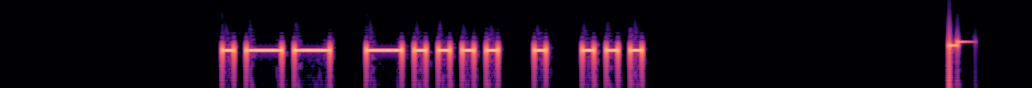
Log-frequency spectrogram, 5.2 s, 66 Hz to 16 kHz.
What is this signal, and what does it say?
Morse code, heard as a keyed tone, about 20 wpm, 700 Hz. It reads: W6ES
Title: Four Challenging Letter-Number Combinations 20wpm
